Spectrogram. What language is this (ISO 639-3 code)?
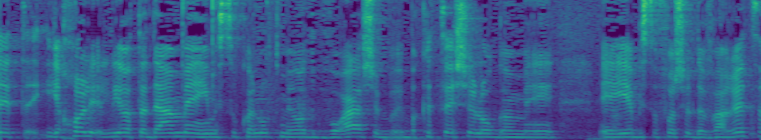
heb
